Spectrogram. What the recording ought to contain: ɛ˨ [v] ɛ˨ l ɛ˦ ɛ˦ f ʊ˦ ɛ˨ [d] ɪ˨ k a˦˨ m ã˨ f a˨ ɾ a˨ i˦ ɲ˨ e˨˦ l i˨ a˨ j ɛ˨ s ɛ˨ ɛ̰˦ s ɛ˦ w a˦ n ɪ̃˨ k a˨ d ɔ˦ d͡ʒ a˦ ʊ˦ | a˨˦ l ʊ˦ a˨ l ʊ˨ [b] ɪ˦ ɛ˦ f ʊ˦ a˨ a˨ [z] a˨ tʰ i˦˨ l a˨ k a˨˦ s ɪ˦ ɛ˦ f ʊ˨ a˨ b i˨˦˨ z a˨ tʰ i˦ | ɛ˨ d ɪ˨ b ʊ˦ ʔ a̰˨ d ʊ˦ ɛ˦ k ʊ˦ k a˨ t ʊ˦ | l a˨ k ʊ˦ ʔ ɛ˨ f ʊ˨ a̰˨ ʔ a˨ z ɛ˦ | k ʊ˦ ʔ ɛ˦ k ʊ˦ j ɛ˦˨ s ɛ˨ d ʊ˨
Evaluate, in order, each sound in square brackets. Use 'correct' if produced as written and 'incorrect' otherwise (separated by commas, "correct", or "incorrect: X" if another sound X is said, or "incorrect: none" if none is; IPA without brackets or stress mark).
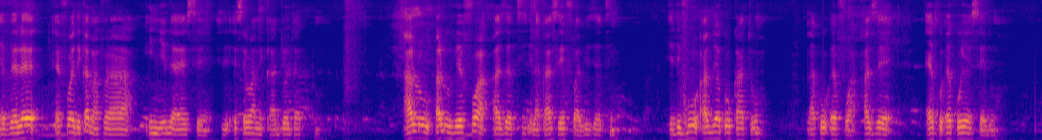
correct, correct, incorrect: v, correct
